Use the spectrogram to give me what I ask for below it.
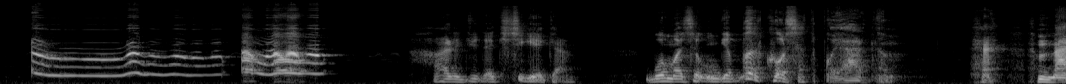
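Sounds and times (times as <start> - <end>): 
puppy whining howls: 0.3 - 3.4
speech: 4.4 - 5.8, 6.5 - 9.0, 9.8 - 10.6.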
